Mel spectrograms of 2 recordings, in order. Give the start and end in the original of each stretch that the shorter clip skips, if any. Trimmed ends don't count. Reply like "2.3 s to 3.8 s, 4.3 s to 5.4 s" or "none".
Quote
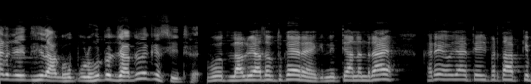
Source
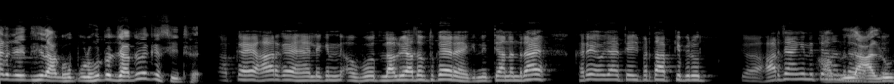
2.0 s to 3.5 s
